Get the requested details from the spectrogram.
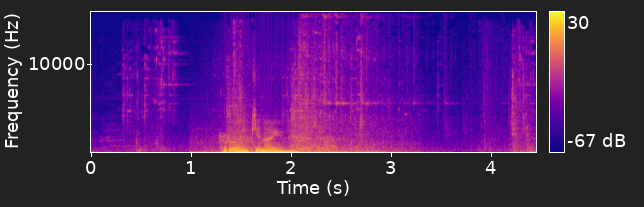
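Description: Metal chains rattle against a gate.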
